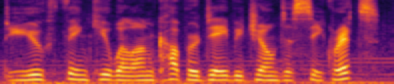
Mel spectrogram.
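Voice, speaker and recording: A woman's voice: on the low side, level tone, normal speed, lightly acted. A woman voicing a mysterious, scheming voodoo priestess in a video game, theatrical and enticing. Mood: sly, challenging. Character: mysterious, scheming voodoo priestess seeking her lost power. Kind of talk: video game character acting. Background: music.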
